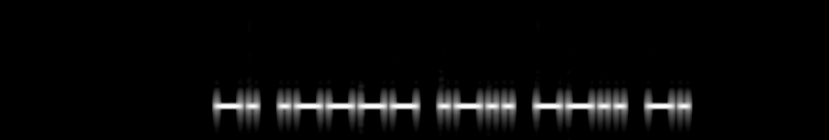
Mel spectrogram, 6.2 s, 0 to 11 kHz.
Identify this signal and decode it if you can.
Morse code, heard as a keyed tone, about 20 wpm, 700 Hz. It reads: N1LZN
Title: USA Call Signs - 5 Characters - Repeated 3x - 20wpm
